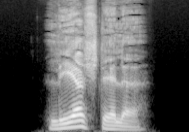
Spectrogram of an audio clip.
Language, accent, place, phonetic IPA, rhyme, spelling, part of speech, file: German, Germany, Berlin, [ˈleːɐ̯ˌʃtɛlə], -eːɐ̯ʃtɛlə, Leerstelle, noun, De-Leerstelle.ogg
- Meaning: 1. space, gap (empty place) 2. blank space, space 3. vacancy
